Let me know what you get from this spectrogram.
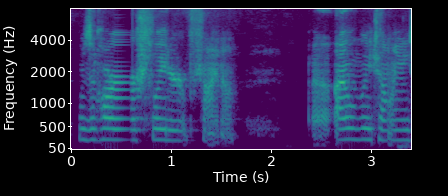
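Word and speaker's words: Qin: to pronounce it um i know you want to think but because it's a queue but it's actually so chin chin she i'm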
